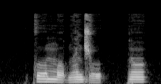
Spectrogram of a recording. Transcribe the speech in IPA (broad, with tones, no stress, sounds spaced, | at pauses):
k oː˧ m ɔ˨ b ã˦ d͡ʒ o˨ | ɾ ɔ̃˧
